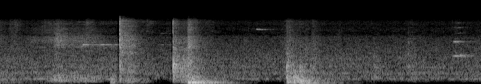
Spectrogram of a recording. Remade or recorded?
recorded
